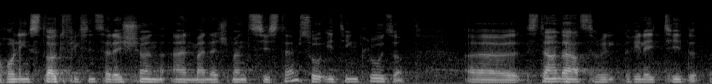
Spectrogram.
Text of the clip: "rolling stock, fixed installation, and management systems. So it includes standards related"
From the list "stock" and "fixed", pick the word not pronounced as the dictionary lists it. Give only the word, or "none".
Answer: fixed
